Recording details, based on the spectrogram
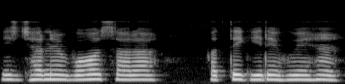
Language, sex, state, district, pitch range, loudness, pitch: Hindi, female, Jharkhand, Palamu, 215-225 Hz, -15 LUFS, 220 Hz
